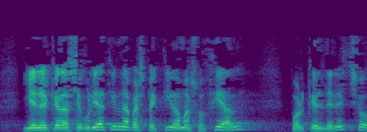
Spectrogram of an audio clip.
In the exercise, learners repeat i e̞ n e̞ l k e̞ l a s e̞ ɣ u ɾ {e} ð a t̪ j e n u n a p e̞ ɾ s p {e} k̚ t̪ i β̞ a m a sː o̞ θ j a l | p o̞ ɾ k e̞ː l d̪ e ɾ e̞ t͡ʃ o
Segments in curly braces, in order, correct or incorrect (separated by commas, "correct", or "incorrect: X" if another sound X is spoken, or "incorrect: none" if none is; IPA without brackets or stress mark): incorrect: i, correct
